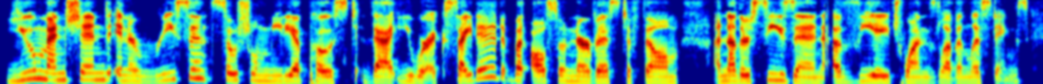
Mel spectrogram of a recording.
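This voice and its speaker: A woman moderating an online panel, upbeat and brisk as she hands out questions. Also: medium pitch, dry recording, studio quality.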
